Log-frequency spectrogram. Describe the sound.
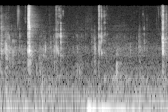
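Chewing on a bite of coffee macaron: a few sharp, crisp crunches stand out above softer, faint mouth sounds, with no talking.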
